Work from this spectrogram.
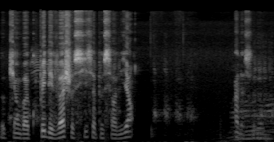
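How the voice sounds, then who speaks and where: A man's voice with ordinary pitch variation over music in the background. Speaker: gaming youtuber. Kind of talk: let's play commentary. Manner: fast; casual, halting.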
